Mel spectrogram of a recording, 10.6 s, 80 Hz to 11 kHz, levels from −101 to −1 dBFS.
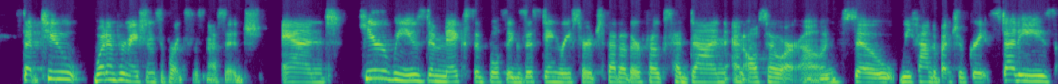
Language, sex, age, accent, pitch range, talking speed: English, female, 20-39, American, 175-210 Hz, 195 wpm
